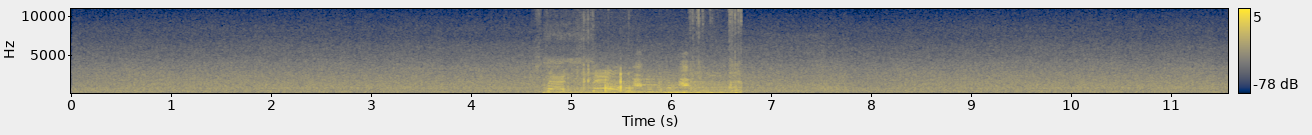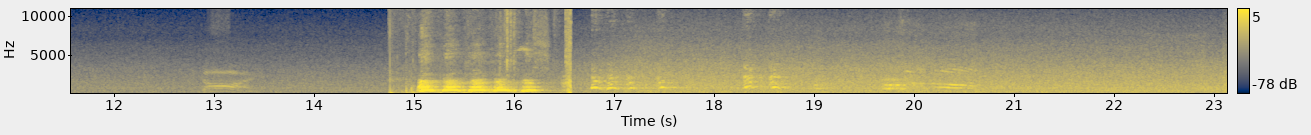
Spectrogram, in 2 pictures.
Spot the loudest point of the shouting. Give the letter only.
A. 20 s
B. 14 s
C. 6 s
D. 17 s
A.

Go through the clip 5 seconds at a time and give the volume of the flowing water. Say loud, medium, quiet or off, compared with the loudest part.
quiet, quiet, quiet, loud, loud.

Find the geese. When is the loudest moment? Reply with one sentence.
The volume of the geese peaks at 6 seconds.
